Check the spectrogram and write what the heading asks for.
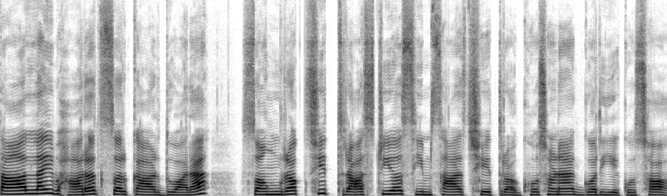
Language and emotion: Nepali, neutral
